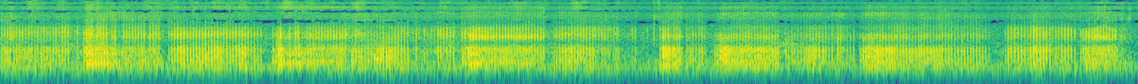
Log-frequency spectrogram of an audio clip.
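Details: Long stretch of cat purring, a deep rattling hum rising and falling with breathing about every one to two seconds, consistent and soothing with no other noises.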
